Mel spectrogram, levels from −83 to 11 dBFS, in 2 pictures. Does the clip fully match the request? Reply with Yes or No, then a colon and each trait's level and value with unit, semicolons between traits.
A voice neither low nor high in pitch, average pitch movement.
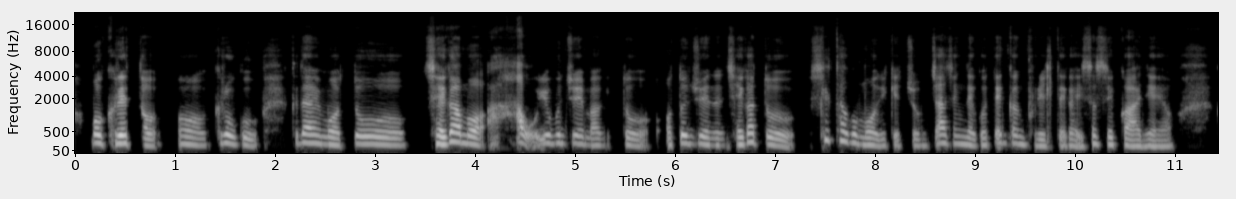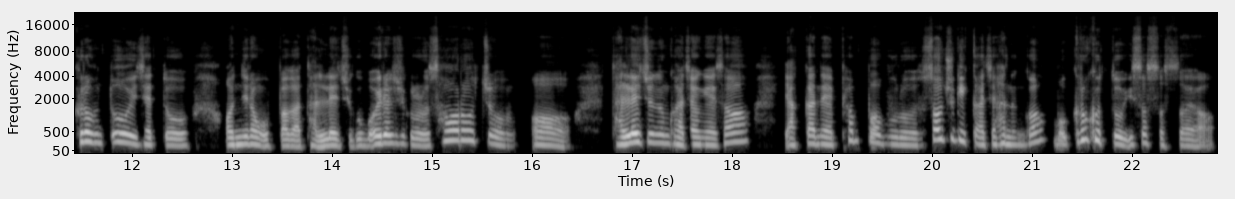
Yes: medium, 175 Hz; average, 4.7 semitones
